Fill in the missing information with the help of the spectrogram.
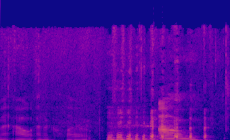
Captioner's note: laughs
